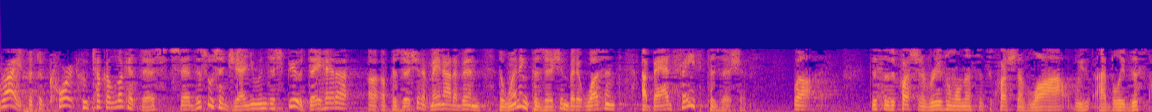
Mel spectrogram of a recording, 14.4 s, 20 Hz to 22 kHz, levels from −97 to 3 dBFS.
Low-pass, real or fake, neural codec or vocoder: 3.6 kHz; real; none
